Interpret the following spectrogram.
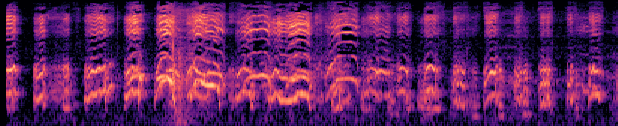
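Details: Terriers, black terriers and Irish Soft Coated Wheaten Terriers from a kennel, giving rapid high whining yips and whimpers, about three per second, rising and falling in pitch, several overlapping voices.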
